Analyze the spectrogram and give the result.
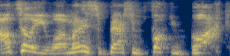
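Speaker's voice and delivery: angry, loud put-on voice. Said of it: "my impression of what he would sound like if he was really angry".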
